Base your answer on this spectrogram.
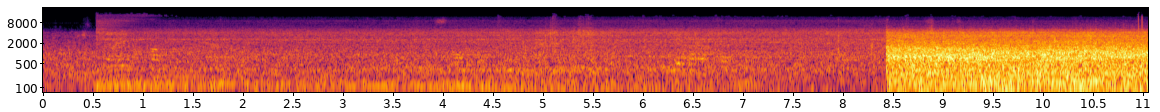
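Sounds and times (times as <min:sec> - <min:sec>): road traffic noise: 0:00.5 - 0:11.0.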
